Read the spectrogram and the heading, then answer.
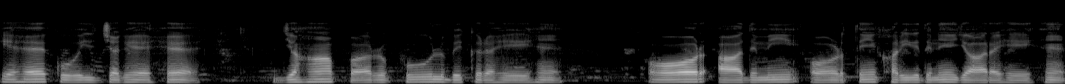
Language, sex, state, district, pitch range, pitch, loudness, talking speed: Hindi, male, Uttar Pradesh, Hamirpur, 105-115 Hz, 110 Hz, -28 LUFS, 95 wpm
